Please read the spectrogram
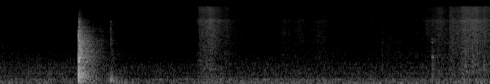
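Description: A sharp wooden knock about a second in, with a lighter one just after, as the lid of a wooden salt box is shut; then a plastic bag rustling, louder near the end.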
